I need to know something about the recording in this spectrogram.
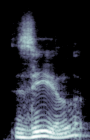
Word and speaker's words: zeal: Zeal can give you feel. Seal or steal if not pronounced correctly. Notice the difference between the z sound in zeal and the s sound in seal.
